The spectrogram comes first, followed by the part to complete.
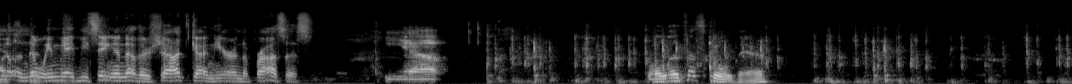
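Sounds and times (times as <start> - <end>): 
speech: 0.1 - 3.2, 3.8 - 5.2, 6.4 - 8.4
loud computer keyboard typing: 4.7 - 10.7.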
